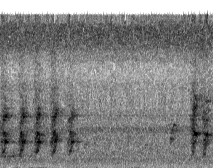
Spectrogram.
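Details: Several red-billed blue magpies call from trees above a footpath near a hidden hillside village in Sha Tin, Hong Kong, mostly unseen. A quick series of harsh high notes, a pause, then another short burst, over steady background hiss.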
